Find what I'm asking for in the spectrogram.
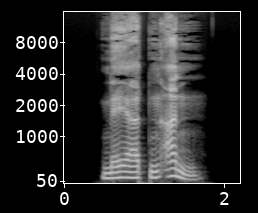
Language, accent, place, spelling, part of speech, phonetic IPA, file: German, Germany, Berlin, näherten an, verb, [ˌnɛːɐtn̩ ˈan], De-näherten an.ogg
- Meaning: inflection of annähern: 1. first/third-person plural preterite 2. first/third-person plural subjunctive II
